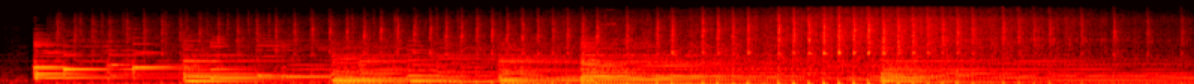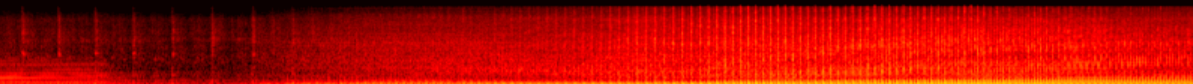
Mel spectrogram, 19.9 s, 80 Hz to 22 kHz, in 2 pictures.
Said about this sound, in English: This is an Elf cycle car, chassis CC01. So it's got an Anzani V-twin, and it's got a three-speed and reverse gearbox.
